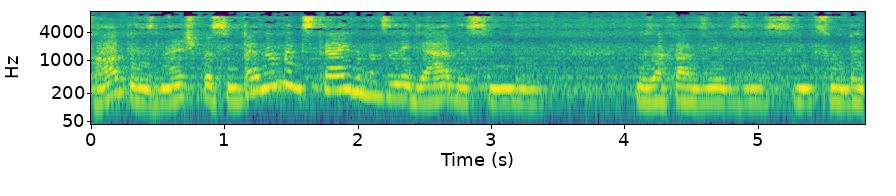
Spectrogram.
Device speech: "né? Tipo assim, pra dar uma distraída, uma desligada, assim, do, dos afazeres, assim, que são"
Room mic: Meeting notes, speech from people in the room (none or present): none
